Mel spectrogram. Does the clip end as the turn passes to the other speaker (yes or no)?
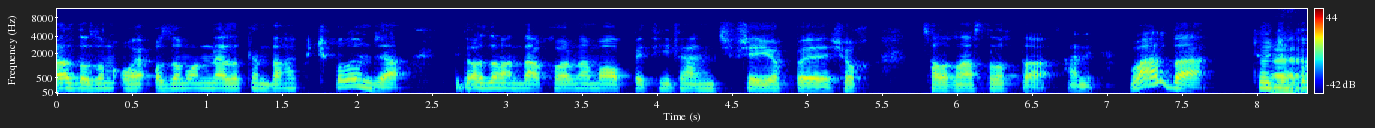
no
